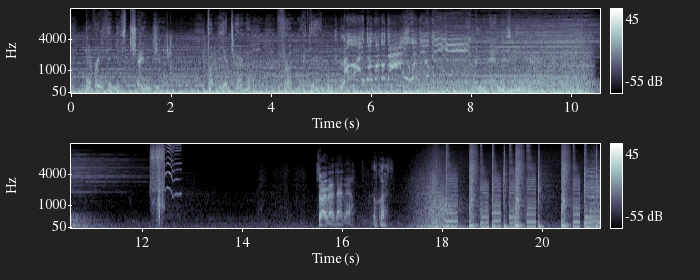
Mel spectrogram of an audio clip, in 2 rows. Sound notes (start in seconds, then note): 9.5 dramatic music; 12.2 fart squeaks; 18.5 rhythmic music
